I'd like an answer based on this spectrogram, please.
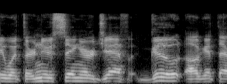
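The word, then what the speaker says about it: Gutt: Obviously with their new singer, Jeff Goot. I'll get that right this time since I've been pronouncing it wrong and y'all been giving me hell about it.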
